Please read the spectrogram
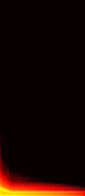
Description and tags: kick square long
I recorded these sounds with my Korg Monotribe. I found it can produce some seriously awesome percussion sounds, most cool of them being kick drums.
analog, bd, drum, kick, monotribe, percussion, square, square-wave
